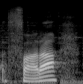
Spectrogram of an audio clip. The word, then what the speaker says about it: farà: So farà is in the future. We have fare, farà. So the accent is on the last syllable of that, farà.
